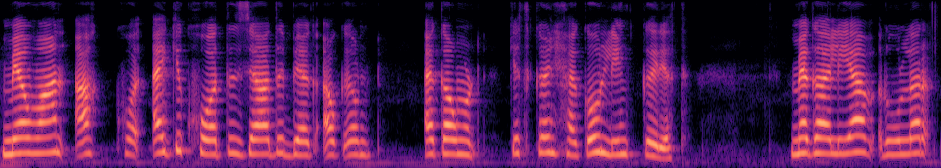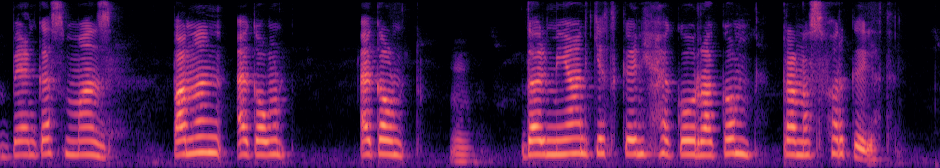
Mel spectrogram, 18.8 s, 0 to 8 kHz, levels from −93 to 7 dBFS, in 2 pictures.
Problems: background sounds at intervals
